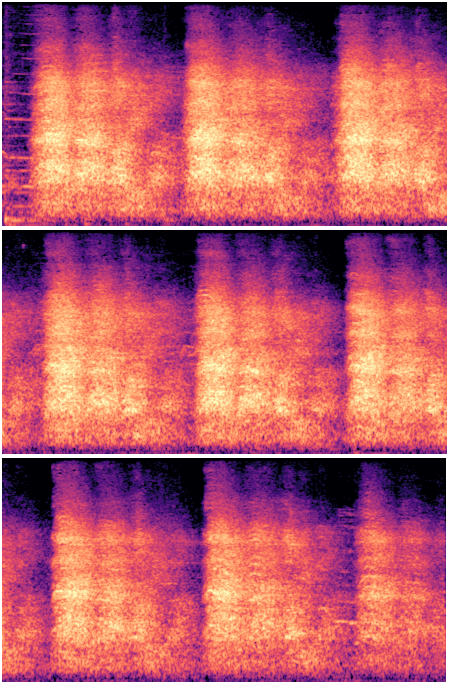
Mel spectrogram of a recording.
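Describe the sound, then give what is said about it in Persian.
A large crowd chants "Death to America" in loud, rhythmic unison, the same shouted phrase repeating about every two and a half seconds, eight times over. “خب شما که میگید مرگ بر آمریکا، ما هم که موافقیم، هرچی نداره.”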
